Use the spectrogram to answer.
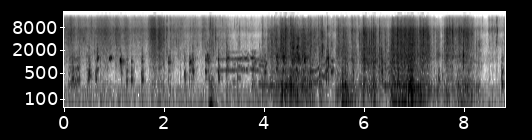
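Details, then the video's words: Hens and roosters in a backyard, pecking and scratching: low clucks and a few drawn-out notes come first. Later, loud rustling and scratching noise takes over with scattered clucks mixed in. "Hens Clucking Roosters Crowing!"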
